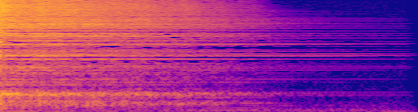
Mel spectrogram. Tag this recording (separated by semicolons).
hihat; loose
